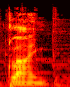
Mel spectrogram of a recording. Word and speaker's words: climb: Sure, Janvi, like the letter B in climb and lamb.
